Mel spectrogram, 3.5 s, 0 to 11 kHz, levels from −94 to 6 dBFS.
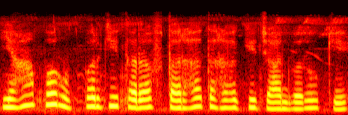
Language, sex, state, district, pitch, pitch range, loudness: Hindi, female, Madhya Pradesh, Dhar, 225 Hz, 215-255 Hz, -17 LUFS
